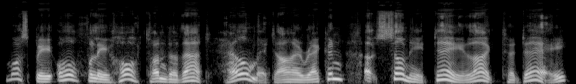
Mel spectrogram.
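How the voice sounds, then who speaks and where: A man voicing a genial, polite, eccentric middle-aged inventor with a Northern English accent in an animated comedy game. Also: medium pitch, no echo, clean studio sound. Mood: genial, chatty. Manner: polite, quaint British turns of phrase, drawn-out words. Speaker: video game voice actor.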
